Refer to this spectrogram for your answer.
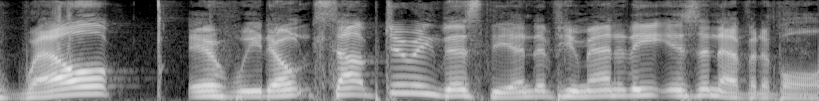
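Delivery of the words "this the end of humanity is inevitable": ordinary talk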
